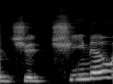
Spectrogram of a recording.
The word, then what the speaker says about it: Gugino: We've got Carla Gugino, I think is how her name is pronounced, and Bruce Greenwood, and they play a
